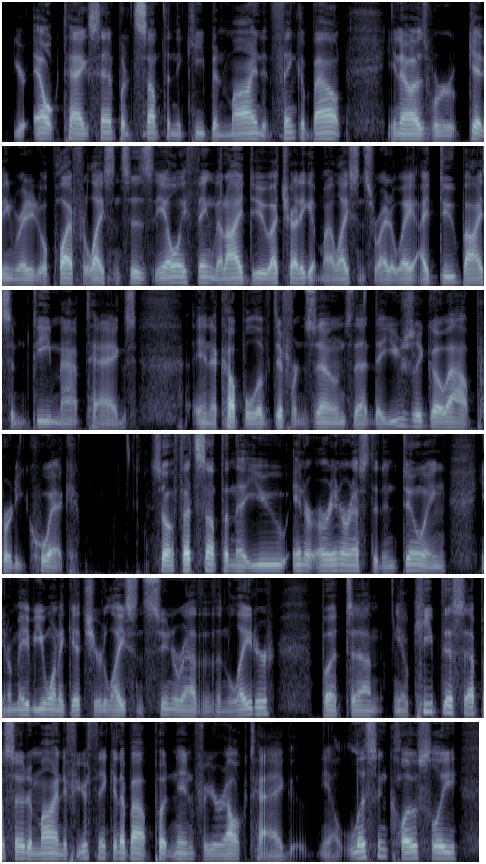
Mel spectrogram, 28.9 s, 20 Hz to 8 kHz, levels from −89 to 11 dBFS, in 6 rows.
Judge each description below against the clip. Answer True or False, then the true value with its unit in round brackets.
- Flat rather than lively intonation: True (2.3 semitones)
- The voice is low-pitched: True (110 Hz)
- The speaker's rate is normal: False (220 wpm)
